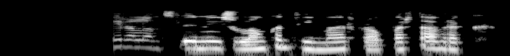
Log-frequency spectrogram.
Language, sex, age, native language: Icelandic, female, 40-49, Icelandic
